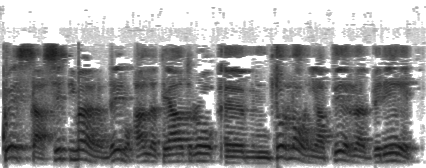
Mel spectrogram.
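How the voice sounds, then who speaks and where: A man's voice: on the high side, animated, slow, a little mellow, faint music behind. A man who is a theatre critic, giving the week's theatre agenda on the radio and stumbling through restarts. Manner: hesitant, many fillers and restarts. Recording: dull echoey remote line.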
